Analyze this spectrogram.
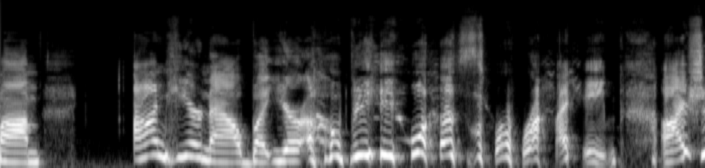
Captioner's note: laughter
